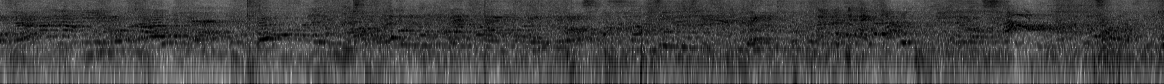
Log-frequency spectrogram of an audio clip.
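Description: Feet thump on a trampoline as a girl bounces and lands.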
